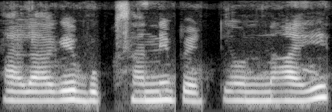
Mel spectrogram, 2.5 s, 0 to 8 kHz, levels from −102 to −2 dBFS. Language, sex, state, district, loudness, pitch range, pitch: Telugu, female, Andhra Pradesh, Sri Satya Sai, -14 LUFS, 205-215 Hz, 210 Hz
